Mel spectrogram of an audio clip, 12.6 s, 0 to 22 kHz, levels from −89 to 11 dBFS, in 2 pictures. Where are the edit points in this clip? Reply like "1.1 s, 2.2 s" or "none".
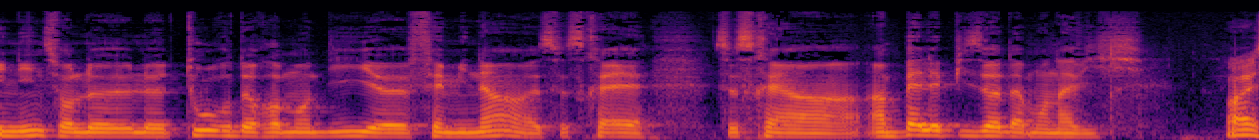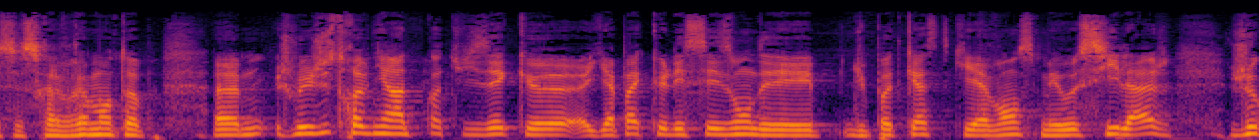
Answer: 8.4 s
